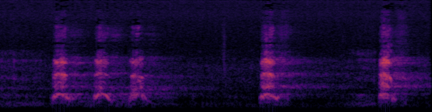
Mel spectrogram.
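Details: A male Golden Retriever's barks: three quick ones in a row, a pause, then two more single barks, each short and ringing with clear overtones against a faint background hiss.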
